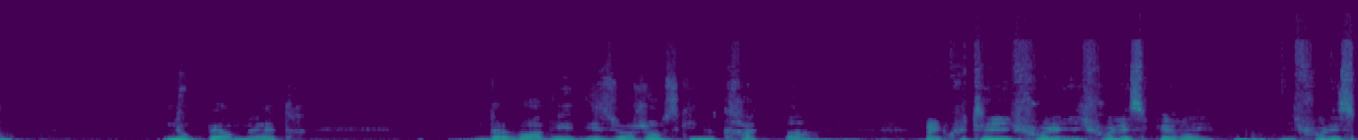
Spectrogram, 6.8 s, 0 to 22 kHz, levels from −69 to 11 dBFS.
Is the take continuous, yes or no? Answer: yes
